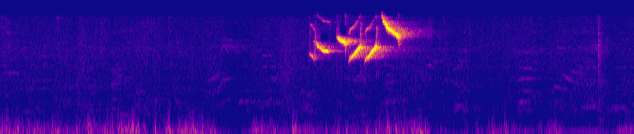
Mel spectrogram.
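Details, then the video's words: A caged rusty-collared seedeater sings aggressive, strong song used for training other birds, one quick burst of high, rapid twittering notes about a second long, over a steady low rumble of background noise. "Canto do Coleiro Laranjeira Agressivo"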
